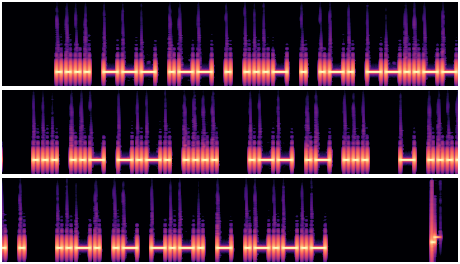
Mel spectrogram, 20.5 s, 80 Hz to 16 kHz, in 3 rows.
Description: Morse code, heard as a keyed tone, about 17 wpm, 700 Hz. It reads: HOWEVER, SUCH WAS THE FACT.
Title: Sentences from Top 1000 Words - Review Part 3 - 17wpm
